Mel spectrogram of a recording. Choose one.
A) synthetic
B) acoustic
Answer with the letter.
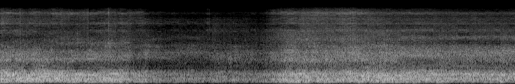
A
